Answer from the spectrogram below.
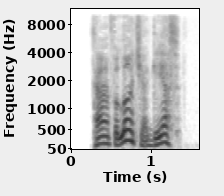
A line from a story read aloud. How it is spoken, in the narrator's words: said cheerfully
